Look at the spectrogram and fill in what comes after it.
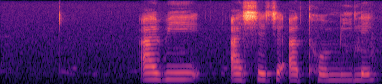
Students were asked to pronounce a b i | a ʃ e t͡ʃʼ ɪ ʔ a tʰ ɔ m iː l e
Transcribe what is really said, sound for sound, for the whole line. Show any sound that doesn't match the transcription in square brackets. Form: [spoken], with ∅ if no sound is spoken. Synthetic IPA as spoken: a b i | a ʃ e t͡ʃʼ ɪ ʔ a tʰ [o] m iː l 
